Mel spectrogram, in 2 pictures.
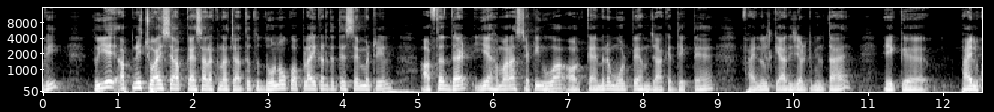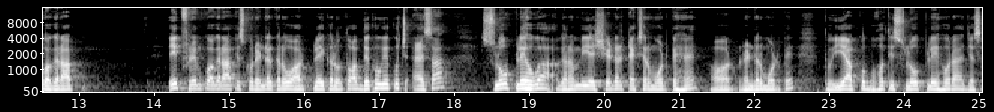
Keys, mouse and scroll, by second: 2.4-5.1 drag, 5.4 click, 5.9-6.6 scroll down 4, 6.1-6.5 shift+middle drag, 6.6 middle click, 7.1 KP_0, 8.3-8.7 shift+middle drag, 8.7 scroll up 3, 9.0-12.1 shift+middle drag, 14.7-16.5 drag, 17.2-19.0 drag.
